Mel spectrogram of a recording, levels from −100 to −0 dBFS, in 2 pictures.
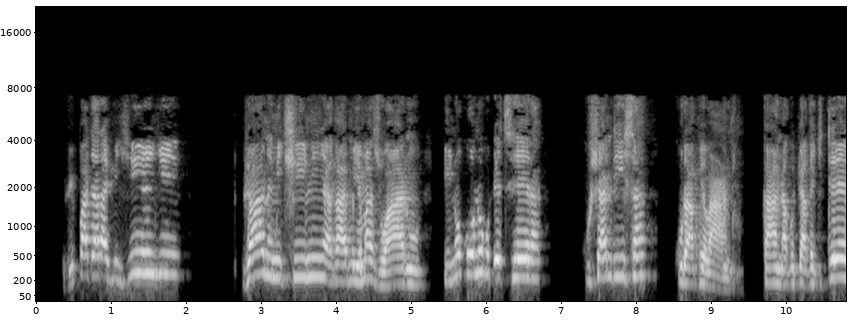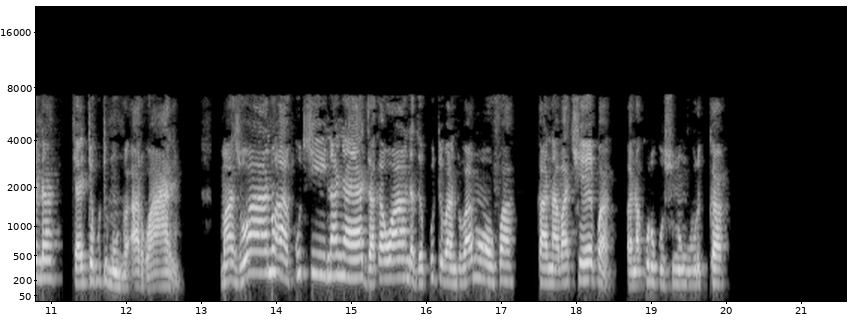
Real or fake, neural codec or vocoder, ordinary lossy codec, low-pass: real; none; MP3, 48 kbps; 7.2 kHz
